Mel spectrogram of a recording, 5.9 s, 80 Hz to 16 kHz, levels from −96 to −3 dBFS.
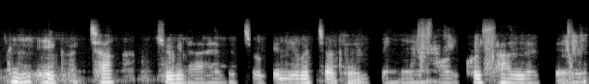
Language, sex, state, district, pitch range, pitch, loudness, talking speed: Hindi, male, Bihar, Begusarai, 130-145 Hz, 130 Hz, -21 LUFS, 140 wpm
